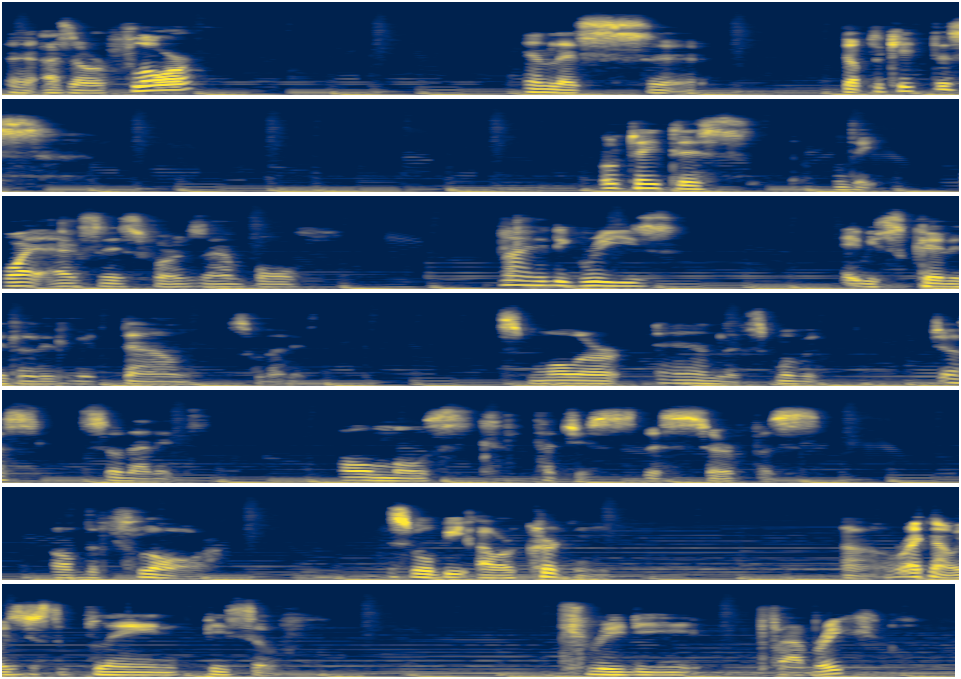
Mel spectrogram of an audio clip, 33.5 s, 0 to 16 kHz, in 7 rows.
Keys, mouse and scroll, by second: 1.4 middle click, 2.8 Tab, 4.1 shift+d, 7.8 r, 13.6 Tab, 14.3 s, 17.0 Tab, 30.5 middle click.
